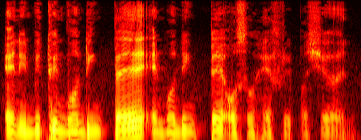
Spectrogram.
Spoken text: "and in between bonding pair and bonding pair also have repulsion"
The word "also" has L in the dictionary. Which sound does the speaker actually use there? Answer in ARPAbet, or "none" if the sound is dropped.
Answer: L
